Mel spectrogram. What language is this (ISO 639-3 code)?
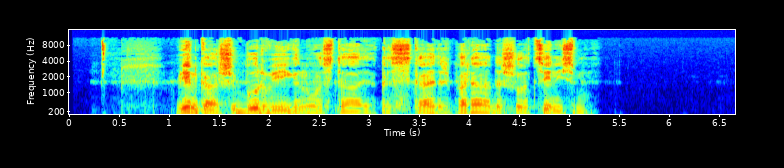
lav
